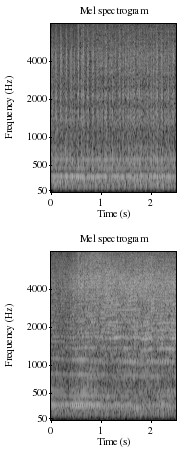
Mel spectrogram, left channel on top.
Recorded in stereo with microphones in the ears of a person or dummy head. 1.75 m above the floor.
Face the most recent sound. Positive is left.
No sound to turn to.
